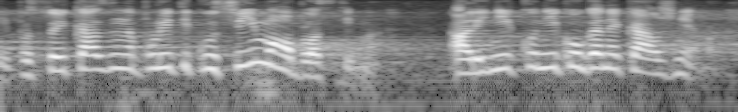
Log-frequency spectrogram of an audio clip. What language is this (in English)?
Serbian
